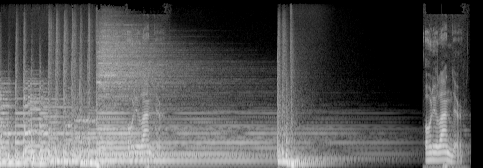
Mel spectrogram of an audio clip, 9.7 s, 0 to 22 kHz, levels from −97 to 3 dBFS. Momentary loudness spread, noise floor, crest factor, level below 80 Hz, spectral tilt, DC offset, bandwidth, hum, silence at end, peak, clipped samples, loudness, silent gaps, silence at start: 18 LU; -56 dBFS; 16 dB; -26 dBFS; -6 dB/octave; under 0.1%; 18 kHz; none; 0.4 s; 0 dBFS; under 0.1%; -15 LUFS; none; 0 s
